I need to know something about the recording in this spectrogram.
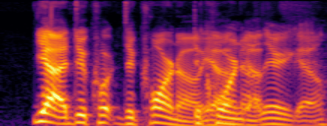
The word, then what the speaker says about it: Ducournau: She's from France, and her last name is probably pronounced something similar to like Ducournau. Yeah, Ducournau.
